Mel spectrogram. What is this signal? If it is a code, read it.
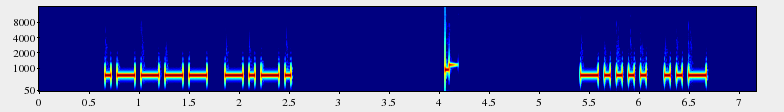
Morse code, heard as a keyed tone, about 20 wpm, 700 Hz. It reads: 1C 6U
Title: Single-Letter Single-Number 20wpm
